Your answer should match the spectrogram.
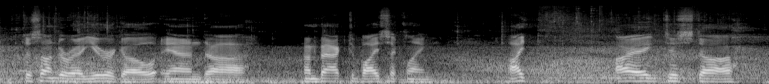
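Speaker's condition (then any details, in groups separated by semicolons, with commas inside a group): No condition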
